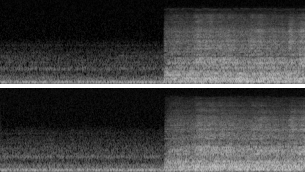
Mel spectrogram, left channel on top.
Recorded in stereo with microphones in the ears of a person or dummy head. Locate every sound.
1.6 s writing: 60° left (ahead or behind), 2 m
